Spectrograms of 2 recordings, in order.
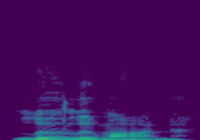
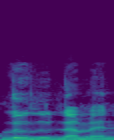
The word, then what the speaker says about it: Lululemon: with the international company lulan that sounds very lyrical Lululemon is how they say it okay it does sound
